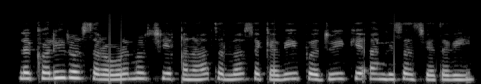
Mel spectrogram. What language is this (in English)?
Pashto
